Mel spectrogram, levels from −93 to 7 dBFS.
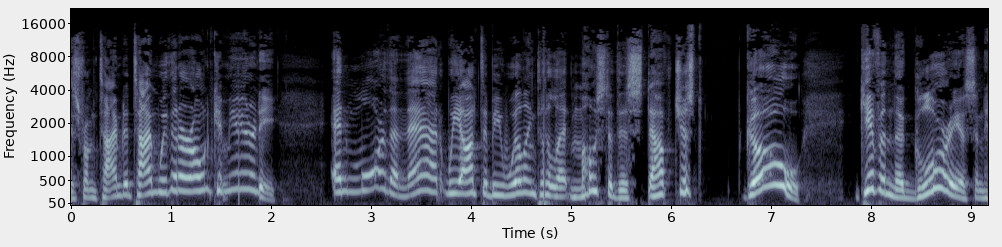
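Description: At 1.68 s and 4.73 s, and again at 7.78 s, the speech shows overlapping chunks: it was handled in 3.0 s pieces, each starting 50 ms before the previous one finished. That 50 ms replays at each join, producing a regular stutter.

At 6.75 s there is pre-echo ahead of a sharp onset. The codec spread quantisation noise across a 26 ms block without switching to short blocks, so noise about 19 dB above the quiet lead-in smears 15 ms before the attack as hiss.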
